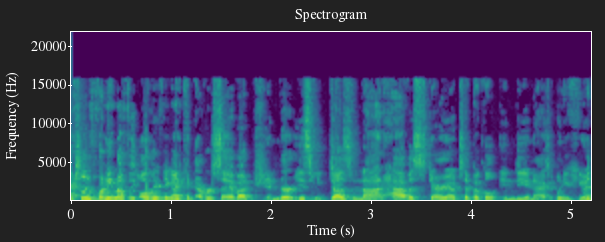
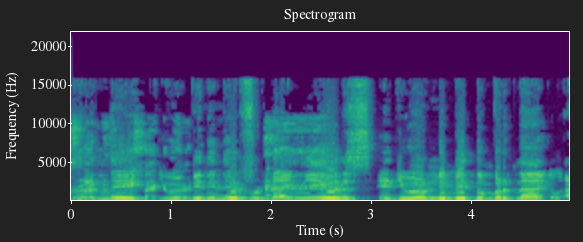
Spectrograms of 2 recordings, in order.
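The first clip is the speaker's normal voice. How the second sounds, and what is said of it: Old man-like imitated voice. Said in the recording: “I sound like an old man ... let me work on my Jinder voice a little bit here”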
